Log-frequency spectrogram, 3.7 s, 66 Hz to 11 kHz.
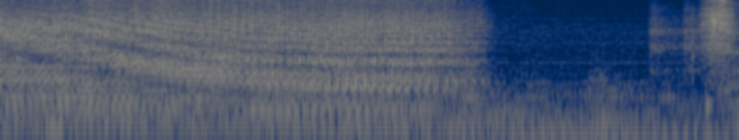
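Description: A WW2 fighter plane's propeller engine in the strategy game Order of Battle: WW2, a loud droning roar that sweeps in pitch as it passes, then cuts to a quieter hum with faint clicks.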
